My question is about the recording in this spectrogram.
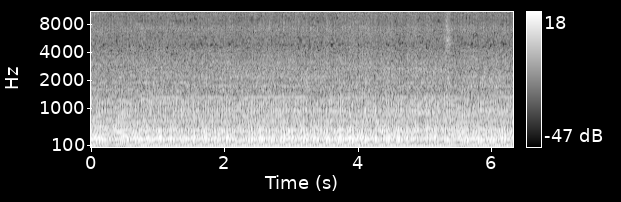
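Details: Bolens 322 snow blower curb find, carburetor cleaned, fresh gas, primed, running on choke: small single-cylinder engine with a smooth rapid putter, no misses or surging; normal running.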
